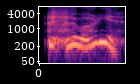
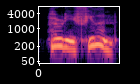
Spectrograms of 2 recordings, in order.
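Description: First: A lightly strained repeat of the question. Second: Said in the usual way. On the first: A narrator's reading. Raymond asking Eleanor again, lightly strained. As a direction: press the question again, tight. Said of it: "sounding strained". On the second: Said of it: "he asked again".

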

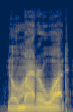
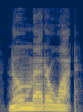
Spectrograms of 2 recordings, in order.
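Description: First: Said in the usual way. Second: Put-on high child's echo of a promise; little boy repeating it, pitched high; young boy. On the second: A narrator's reading. Boy echoing his father's words, high childlike voice.

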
